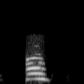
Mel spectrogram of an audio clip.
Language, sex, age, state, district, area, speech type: Manipuri, female, 60+, Manipur, Imphal East, rural, conversation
